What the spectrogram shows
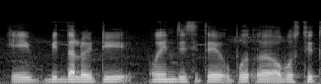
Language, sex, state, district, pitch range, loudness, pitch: Bengali, male, Tripura, West Tripura, 110-115 Hz, -16 LUFS, 115 Hz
